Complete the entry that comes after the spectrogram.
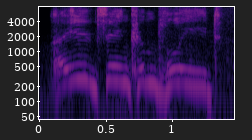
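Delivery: a frazzled little bureaucrat caught off guard; nervous clerk voice. Acted. Clerk role.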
